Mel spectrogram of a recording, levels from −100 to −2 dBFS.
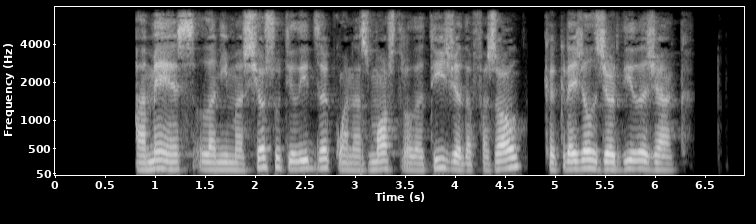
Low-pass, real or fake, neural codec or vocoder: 7.2 kHz; real; none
